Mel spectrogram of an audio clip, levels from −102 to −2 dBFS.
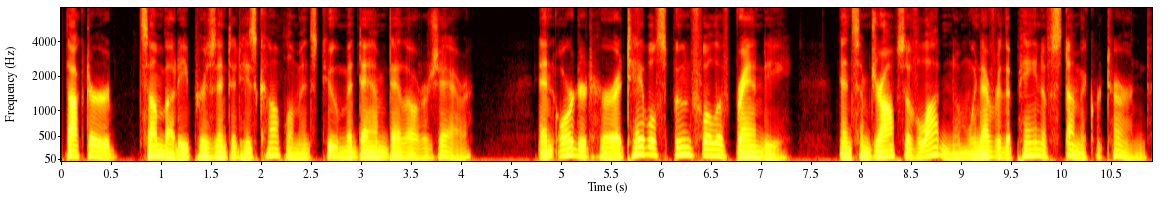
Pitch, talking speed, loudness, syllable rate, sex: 100 Hz, 160 wpm, -22 LUFS, 5.6 syllables/s, male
